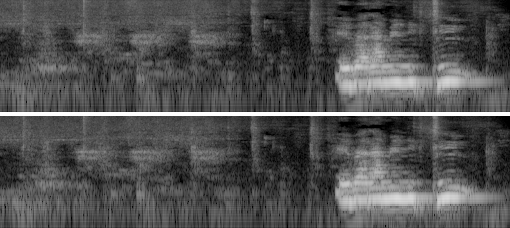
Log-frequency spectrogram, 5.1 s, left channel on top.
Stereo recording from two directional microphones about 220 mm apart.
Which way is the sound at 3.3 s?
Centre (ahead or behind).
